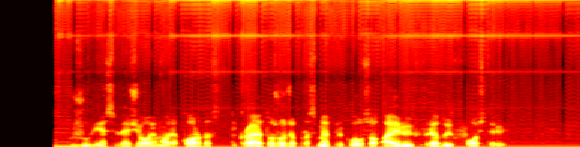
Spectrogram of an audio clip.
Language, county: Lithuanian, Vilnius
